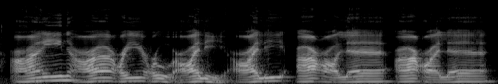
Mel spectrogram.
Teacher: Throat के जो दरमियानी हिस्सा है वहाँ से जो है हम पढ़ने की कोशिश करते हैं आइन के, क्योंकि आइन की जगह ही वही है और उर्दू में हमारे लिए वो जगह बनी भी नहीं है वहाँ पर।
